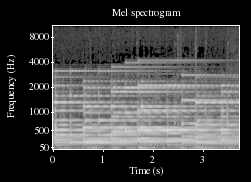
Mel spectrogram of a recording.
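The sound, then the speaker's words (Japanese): Bright, sustained chords played on an instrument as an accompaniment in the feel of Rentaro Taki's 'Haru no Urara no', changing roughly every half second in a steady progression, ringing out loudly with no one talking. “え明るい感じのなんか和音を抑えてよ。”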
